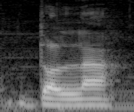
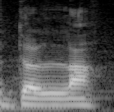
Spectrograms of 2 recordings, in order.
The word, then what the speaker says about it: Dolin: I've heard it's been pronounced Dolin, It's a Delon.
